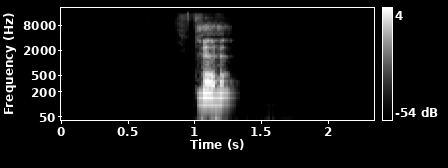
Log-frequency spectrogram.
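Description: A young man laughs briefly close to a microphone.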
